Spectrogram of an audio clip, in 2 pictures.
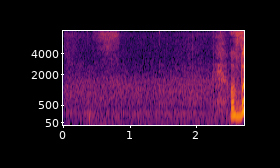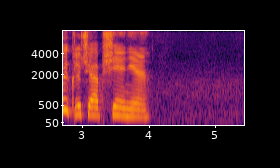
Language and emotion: Russian, angry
